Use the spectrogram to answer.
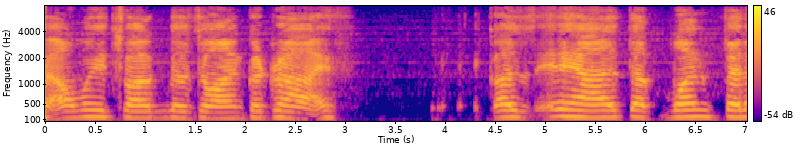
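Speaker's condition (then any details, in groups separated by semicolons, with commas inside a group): Cerebral palsy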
